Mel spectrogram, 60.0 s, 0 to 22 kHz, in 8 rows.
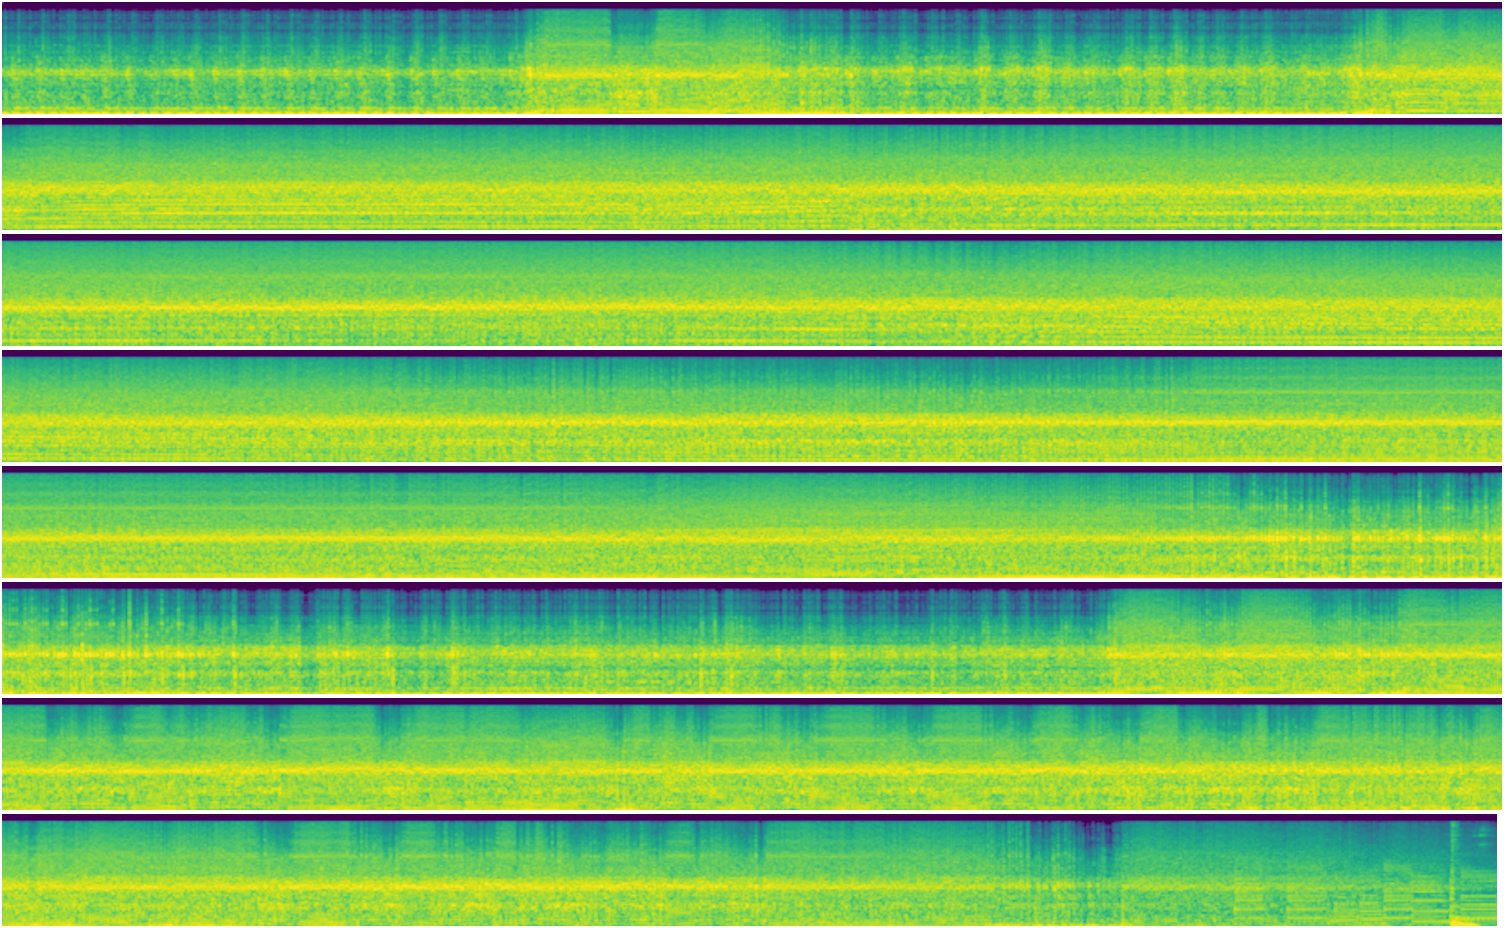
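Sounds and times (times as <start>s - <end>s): single-cylinder engine running: 0.0s - 59.9s
steady high whine: 56.1s - 59.9s.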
